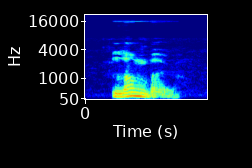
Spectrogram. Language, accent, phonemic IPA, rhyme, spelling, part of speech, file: English, Southern England, /ˈlɒŋbəʊ/, -ɒŋbəʊ, longbow, noun, LL-Q1860 (eng)-longbow.wav
- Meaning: A large bow that has a strong tension, and is usually more than 3 feet tall. The most famous longbows in history were the English longbows, which were crafted of yew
